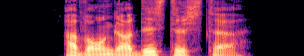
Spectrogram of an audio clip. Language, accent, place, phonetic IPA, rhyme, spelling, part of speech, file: German, Germany, Berlin, [avɑ̃ɡaʁˈdɪstɪʃstɐ], -ɪstɪʃstɐ, avantgardistischster, adjective, De-avantgardistischster.ogg
- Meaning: inflection of avantgardistisch: 1. strong/mixed nominative masculine singular superlative degree 2. strong genitive/dative feminine singular superlative degree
